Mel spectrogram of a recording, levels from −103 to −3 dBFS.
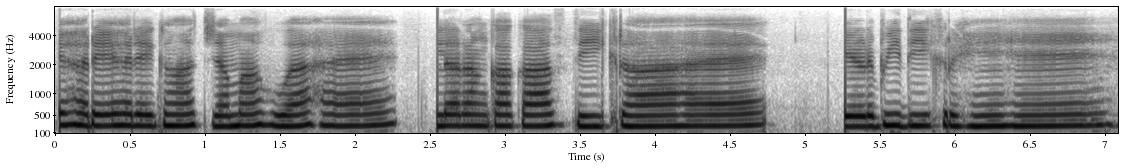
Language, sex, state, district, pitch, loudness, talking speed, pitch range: Hindi, female, Jharkhand, Palamu, 255 Hz, -11 LUFS, 145 wpm, 250-260 Hz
